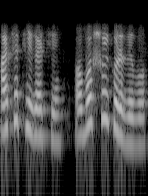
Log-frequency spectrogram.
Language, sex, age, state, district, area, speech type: Bengali, female, 30-45, West Bengal, Birbhum, urban, conversation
